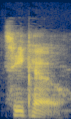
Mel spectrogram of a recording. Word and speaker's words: Tycho: a bird pretty close so there's the magnificent tico crater that's how it should be pronounced isn't that ridiculous doesn't tico just sound just so silly but apparently that is what it is tico look at that though y'all this is one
